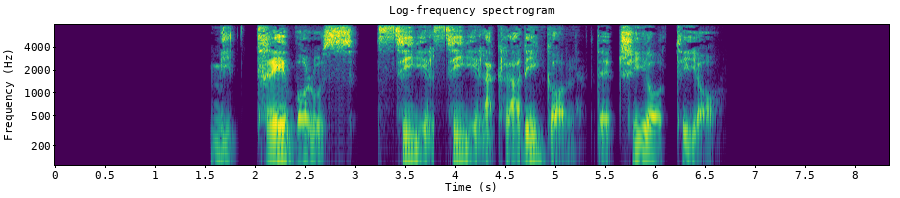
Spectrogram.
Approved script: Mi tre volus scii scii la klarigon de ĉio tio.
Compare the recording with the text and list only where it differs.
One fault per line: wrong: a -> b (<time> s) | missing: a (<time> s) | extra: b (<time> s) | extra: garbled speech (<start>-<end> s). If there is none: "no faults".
no faults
